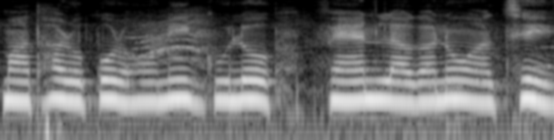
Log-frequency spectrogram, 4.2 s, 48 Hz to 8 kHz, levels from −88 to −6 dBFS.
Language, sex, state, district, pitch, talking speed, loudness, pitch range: Bengali, male, West Bengal, Jhargram, 205 Hz, 85 wpm, -22 LUFS, 195-210 Hz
